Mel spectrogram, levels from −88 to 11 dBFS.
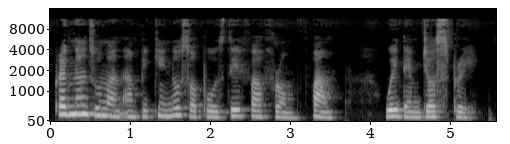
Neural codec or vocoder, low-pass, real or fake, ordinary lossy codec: vocoder, 48 kHz, 128 mel bands, Vocos; 14.4 kHz; fake; MP3, 48 kbps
